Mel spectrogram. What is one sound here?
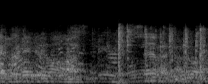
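A wire dice cage spins and rattles.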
